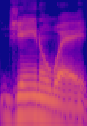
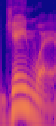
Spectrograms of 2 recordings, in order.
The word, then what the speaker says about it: Janeway: think about William H janway Janeway I believe is how you say Bill is what he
